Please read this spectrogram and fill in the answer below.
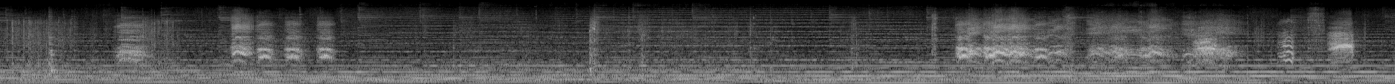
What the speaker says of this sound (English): There's birds out there. Big ones.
